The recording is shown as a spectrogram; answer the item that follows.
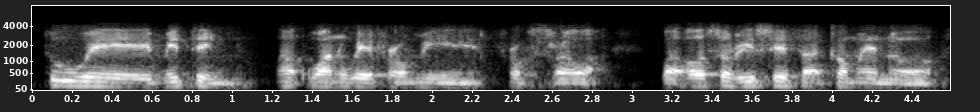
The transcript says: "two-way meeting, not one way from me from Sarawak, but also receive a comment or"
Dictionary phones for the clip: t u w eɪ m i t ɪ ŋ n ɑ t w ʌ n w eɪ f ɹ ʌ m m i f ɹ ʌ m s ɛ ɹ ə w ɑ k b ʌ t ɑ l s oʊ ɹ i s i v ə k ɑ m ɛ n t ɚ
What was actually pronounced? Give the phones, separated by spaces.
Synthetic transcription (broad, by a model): t u w eɪ m i t ɪ ŋ n ɑ t w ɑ n w eɪ f ɹ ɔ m m i f ɹ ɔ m s ɹ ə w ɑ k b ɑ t ɑ l s oʊ ɹ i s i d ə k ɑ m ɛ n ɔ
